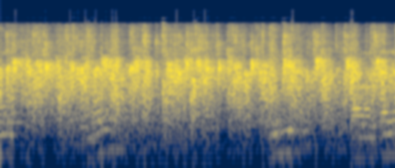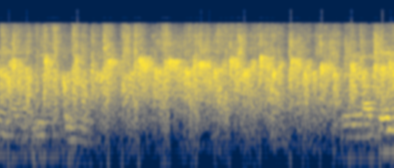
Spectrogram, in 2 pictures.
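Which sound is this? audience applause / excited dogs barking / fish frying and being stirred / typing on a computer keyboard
audience applause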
